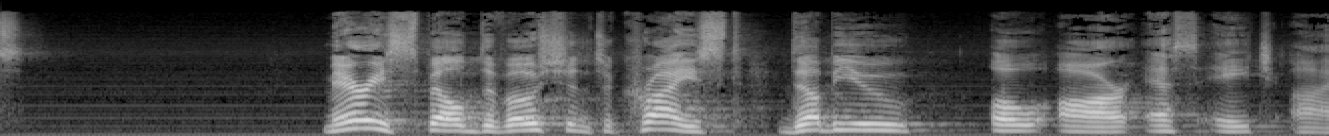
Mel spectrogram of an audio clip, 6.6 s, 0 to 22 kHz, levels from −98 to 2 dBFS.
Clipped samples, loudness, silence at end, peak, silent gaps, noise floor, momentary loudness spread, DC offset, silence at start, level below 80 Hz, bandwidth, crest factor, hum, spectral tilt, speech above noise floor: under 0.1%; -21 LUFS; 0 s; -4 dBFS; none; -60 dBFS; 12 LU; under 0.1%; 0 s; -62 dBFS; 15.5 kHz; 18 dB; none; -4 dB/octave; 40 dB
